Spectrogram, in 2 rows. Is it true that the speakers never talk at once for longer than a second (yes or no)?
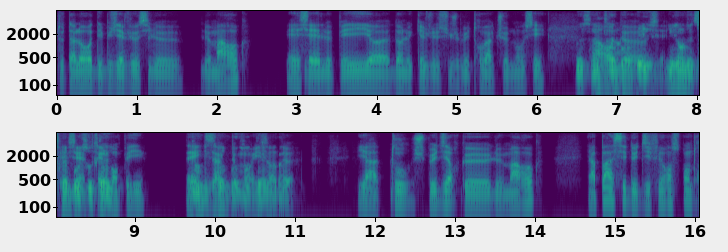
no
